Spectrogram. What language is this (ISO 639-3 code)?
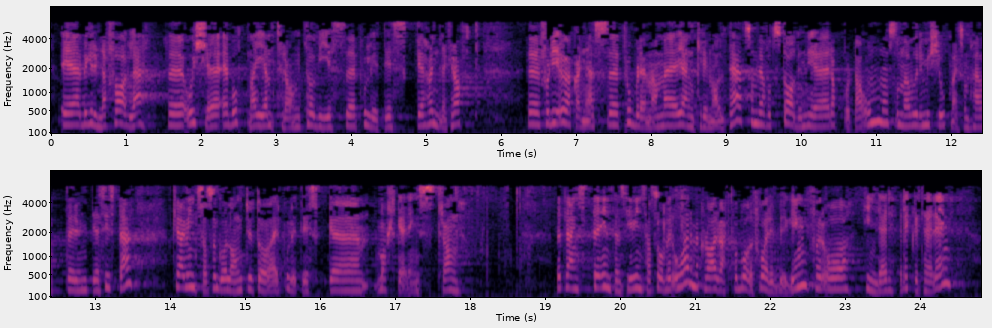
nno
